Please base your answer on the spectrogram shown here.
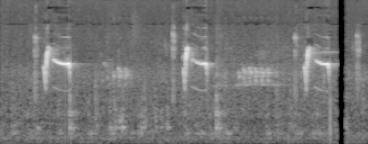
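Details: Lure recording of a prenjak merah giving its fighting call for trapping: three loud upswept chips each ending in a thin sustained whistle, separated by quieter buzzy rattling notes.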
